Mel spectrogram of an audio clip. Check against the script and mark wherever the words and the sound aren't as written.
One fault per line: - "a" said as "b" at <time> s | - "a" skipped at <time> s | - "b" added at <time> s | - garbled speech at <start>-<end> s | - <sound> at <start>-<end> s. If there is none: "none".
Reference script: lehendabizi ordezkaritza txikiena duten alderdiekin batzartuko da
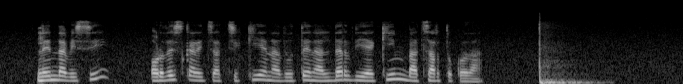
- thud at 5.4-6.2 s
